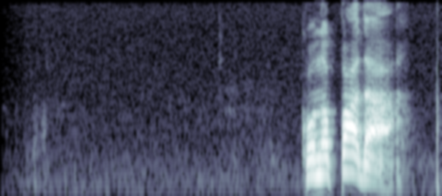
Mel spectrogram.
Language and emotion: Russian, neutral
